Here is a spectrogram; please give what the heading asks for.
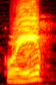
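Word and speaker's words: Graves: Grave the Out Law ซึ่ง ชื่อ ของ เขา อ่าน ว่า Grave หลาย คน อาจ จะ อ่าน ผิด เป็น GRส ซึ่ง ผม เคย เห็น เคส นึง ที่ ผม ได้ เอา ลง เพจ เสร็จ ไป แล้ว ด้วย เขา อ่าน ว่า กราบ ทั้ง คน ส่ง มา ทั้ง ผม เงิบ ทั้ง 2 คน เลย เกฟ อ่าน ว่า เกรฟ ไม่ ต้อง มา กราเวส หรือ กราบ ทั้ง นั้น ครับ แชมเปี้ยน คน ถัด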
